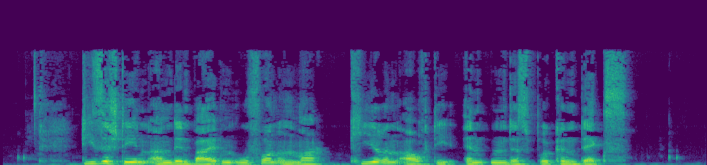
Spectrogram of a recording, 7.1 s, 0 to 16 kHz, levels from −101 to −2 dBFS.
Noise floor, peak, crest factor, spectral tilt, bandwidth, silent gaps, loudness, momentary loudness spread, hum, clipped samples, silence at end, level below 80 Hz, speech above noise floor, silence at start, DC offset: -53 dBFS; -6 dBFS; 16 dB; -7 dB/octave; 11.5 kHz; none; -22 LUFS; 11 LU; none; under 0.1%; 0.8 s; -52 dBFS; 32 dB; 0.4 s; under 0.1%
